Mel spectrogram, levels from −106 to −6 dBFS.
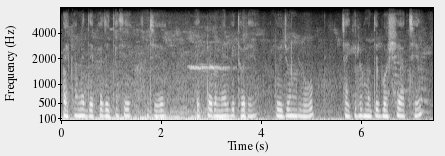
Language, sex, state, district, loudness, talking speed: Bengali, male, Tripura, Unakoti, -17 LUFS, 120 wpm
